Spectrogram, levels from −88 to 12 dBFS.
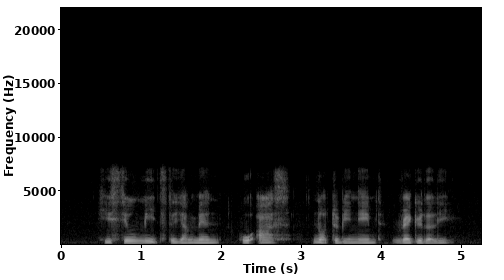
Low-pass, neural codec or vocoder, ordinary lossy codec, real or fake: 7.2 kHz; none; Opus, 24 kbps; real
